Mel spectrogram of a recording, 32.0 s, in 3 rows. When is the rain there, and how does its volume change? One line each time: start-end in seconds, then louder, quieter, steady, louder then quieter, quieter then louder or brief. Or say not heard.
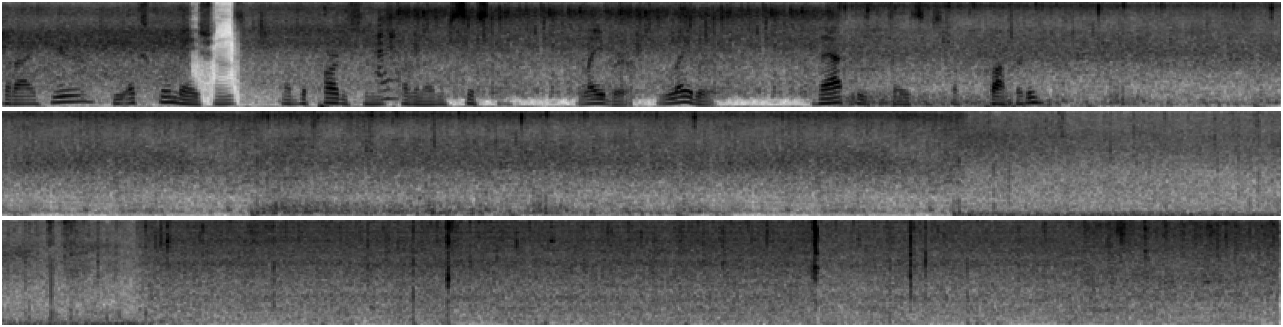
0.0-31.9 steady.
